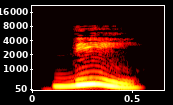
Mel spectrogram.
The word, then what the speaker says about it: di: The a preposition meaning in or on indicating location pronounced D similar to the English D as in deer.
